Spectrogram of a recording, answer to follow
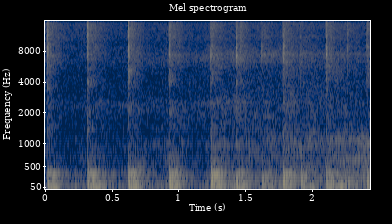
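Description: Fingertips tapping or drumming softly on a table, a quick uneven run of about four dull taps a second.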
